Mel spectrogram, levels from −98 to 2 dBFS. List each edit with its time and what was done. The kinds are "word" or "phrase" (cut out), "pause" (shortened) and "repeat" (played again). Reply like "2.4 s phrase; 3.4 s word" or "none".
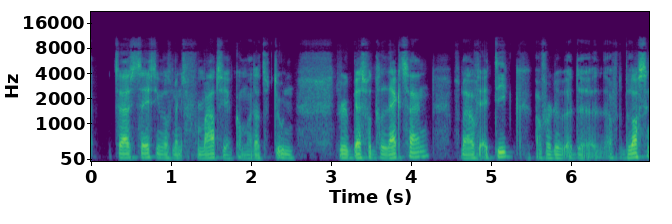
1.1 s word; 2.0 s word; 3.6 s word; 4.8 s word; 5.6 s word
